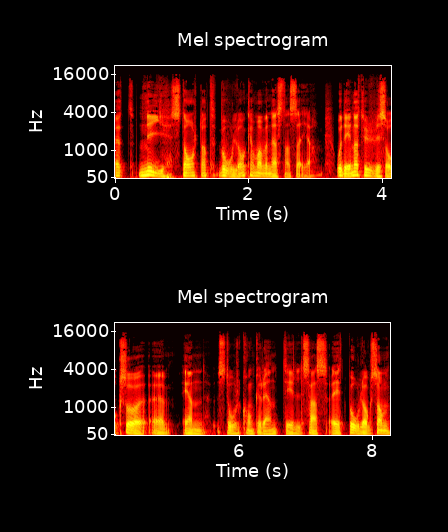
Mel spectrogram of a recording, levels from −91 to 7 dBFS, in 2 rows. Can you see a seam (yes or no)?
no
